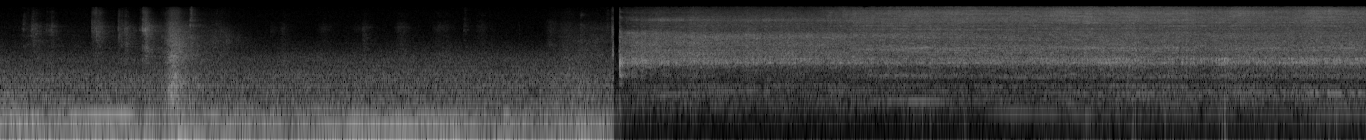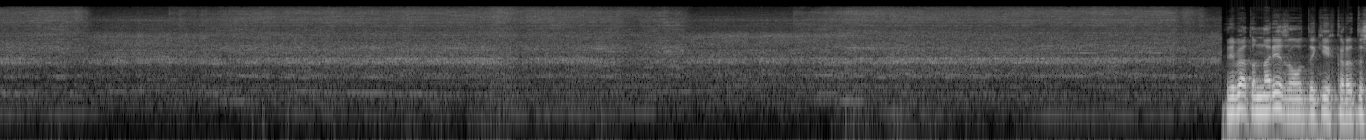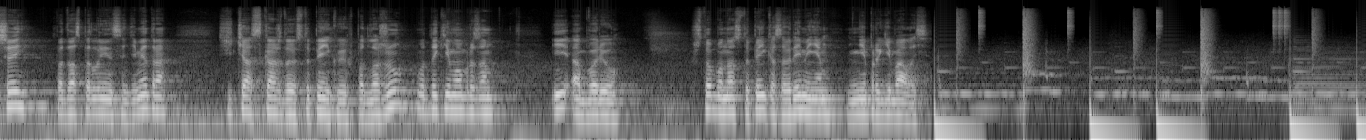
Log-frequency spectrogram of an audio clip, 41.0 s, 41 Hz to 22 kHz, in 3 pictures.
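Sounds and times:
angle grinder cutting steel: 6.2s - 25.9s.

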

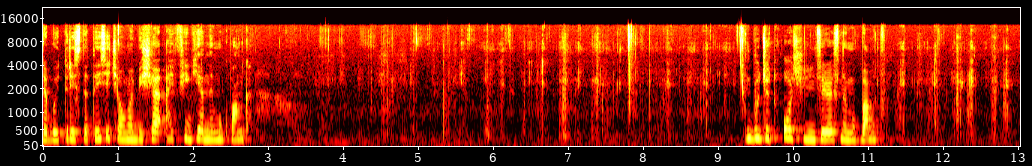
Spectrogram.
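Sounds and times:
person chewing: 3.0s - 9.5s, 11.0s - 13.0s.

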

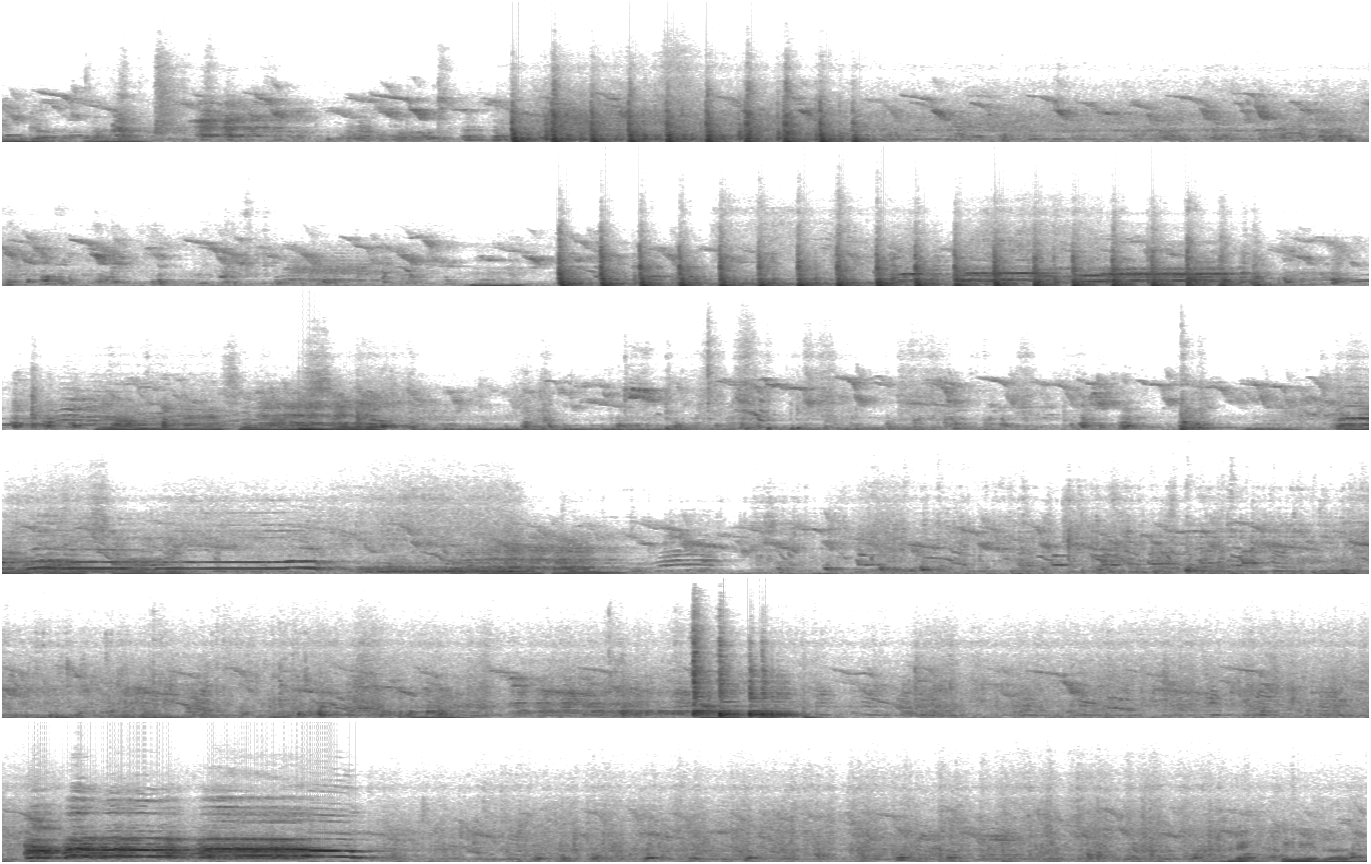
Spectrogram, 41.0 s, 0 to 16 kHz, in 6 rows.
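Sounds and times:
rooster crowing: 11.2s - 13.2s, 20.4s - 22.4s, 34.3s - 36.1s.

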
